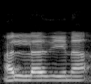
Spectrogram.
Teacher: dzi panjang dua ketukan karena ada ya mati diawali dengan kasrah mad asli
